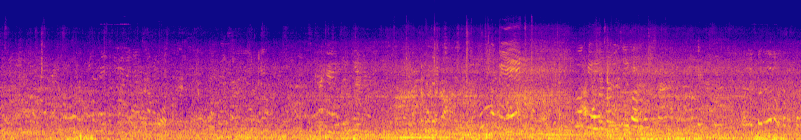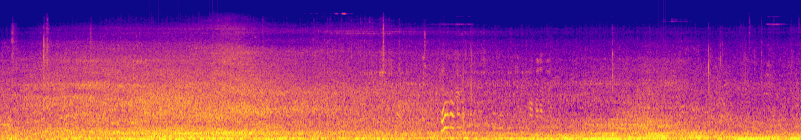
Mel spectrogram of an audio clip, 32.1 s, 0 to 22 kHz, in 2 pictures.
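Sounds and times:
road traffic passing: 0.0 - 32.0
voices of passers-by: 0.0 - 32.0.

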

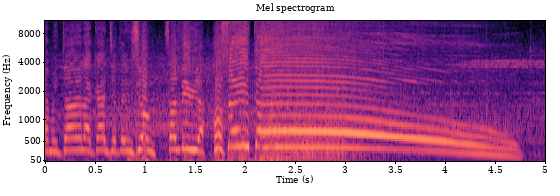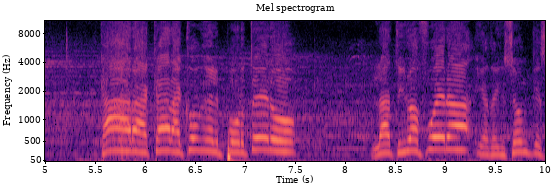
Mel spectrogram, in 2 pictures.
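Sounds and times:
man's drawn-out excited shout: 1.4 - 4.7.

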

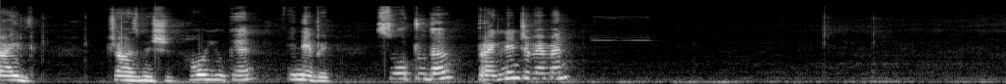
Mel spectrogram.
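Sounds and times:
low electrical hum: 0.0 - 10.0
faint high-pitched tone: 5.9 - 6.6.

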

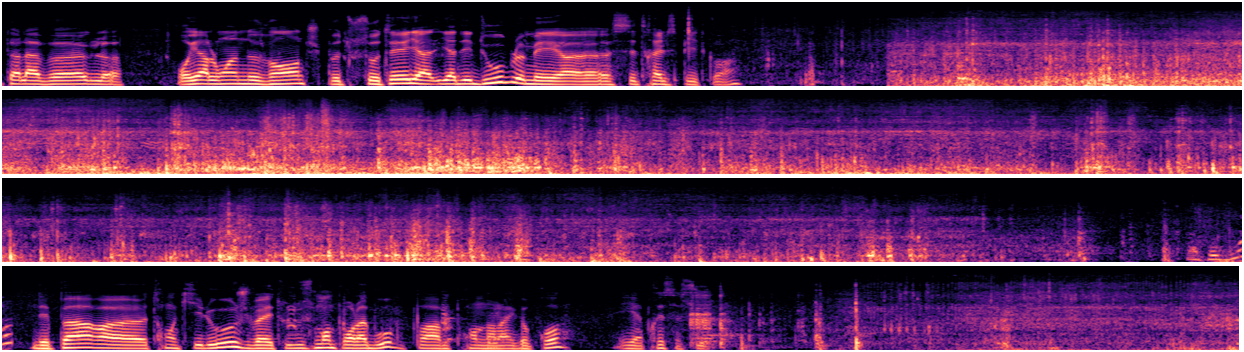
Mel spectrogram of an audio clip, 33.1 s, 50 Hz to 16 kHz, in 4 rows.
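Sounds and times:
bike tyres rolling over dirt: 3.8 - 24.7, 29.8 - 33.0
bike knocks and rattles: 5.3 - 24.4, 29.5 - 33.0.

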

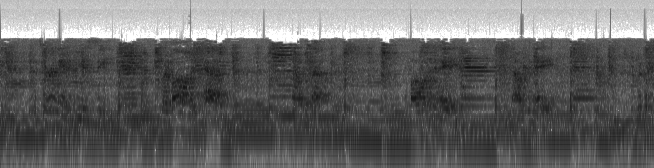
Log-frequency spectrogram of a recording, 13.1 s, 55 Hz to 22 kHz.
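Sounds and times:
drums bass and guitar groove: 0.0 - 13.0.

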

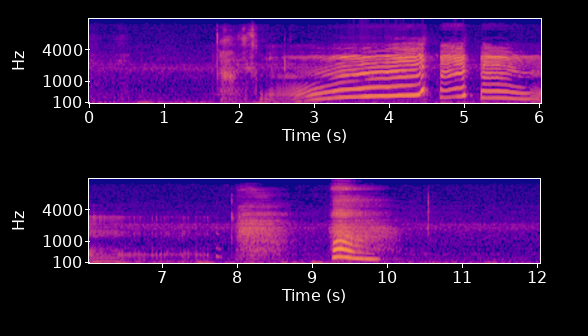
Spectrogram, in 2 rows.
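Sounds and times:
woman's muffled vocal ooh: 2.4 - 7.8, 9.2 - 10.1.

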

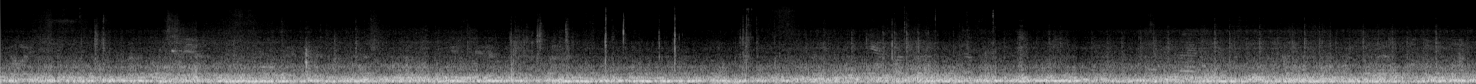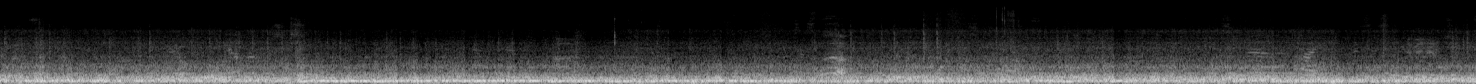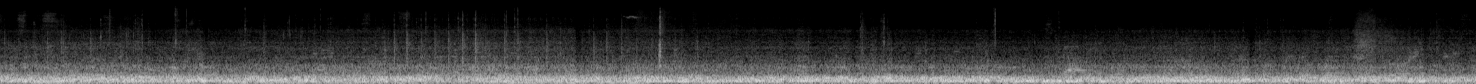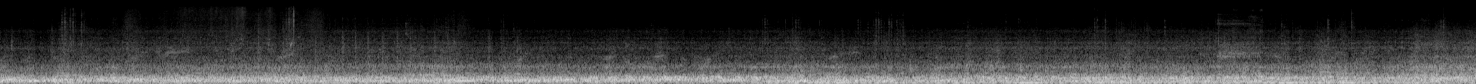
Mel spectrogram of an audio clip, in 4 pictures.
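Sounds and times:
diesel engine drone: 0.0 - 59.0
wheels rumbling on track: 0.0 - 59.0.

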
